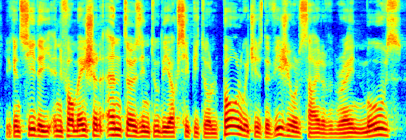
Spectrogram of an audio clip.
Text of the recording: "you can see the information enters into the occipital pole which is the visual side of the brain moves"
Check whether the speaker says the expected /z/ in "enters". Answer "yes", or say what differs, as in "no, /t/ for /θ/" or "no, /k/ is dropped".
yes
